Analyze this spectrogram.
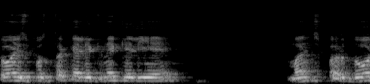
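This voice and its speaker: Vocal fry in a man's voice, with pitch varying in an ordinary way. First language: Kannada (speaking Hindi). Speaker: speaker at a book launch. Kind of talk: formal speech. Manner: formal.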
